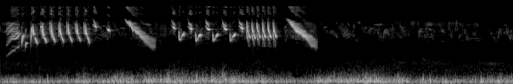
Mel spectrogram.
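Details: Song of the European goldfinch for teaching young goldfinches: rapid buzzy trills alternating with sweeping descending whistles and bright tinkling notes, a busy, continuous warble over soft low noise.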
